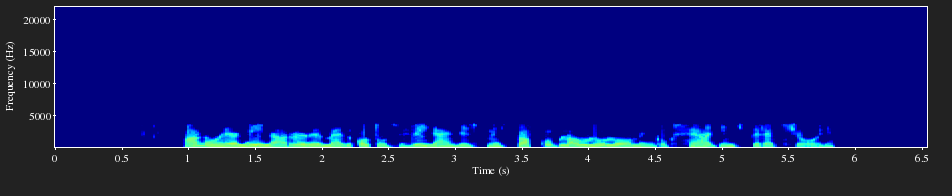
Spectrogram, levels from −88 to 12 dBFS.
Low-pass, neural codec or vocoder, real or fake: 3.6 kHz; codec, 16 kHz, 8 kbps, FreqCodec, larger model; fake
